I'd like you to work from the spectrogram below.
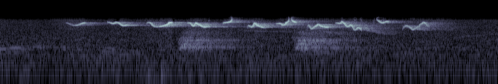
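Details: Ultramarine grosbeak singing a lot: a rapid three-second run of clear, high whistled notes, up-and-down slurs strung tightly together, loud and close.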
